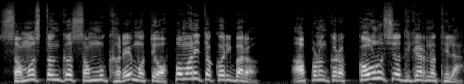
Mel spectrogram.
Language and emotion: Odia, angry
